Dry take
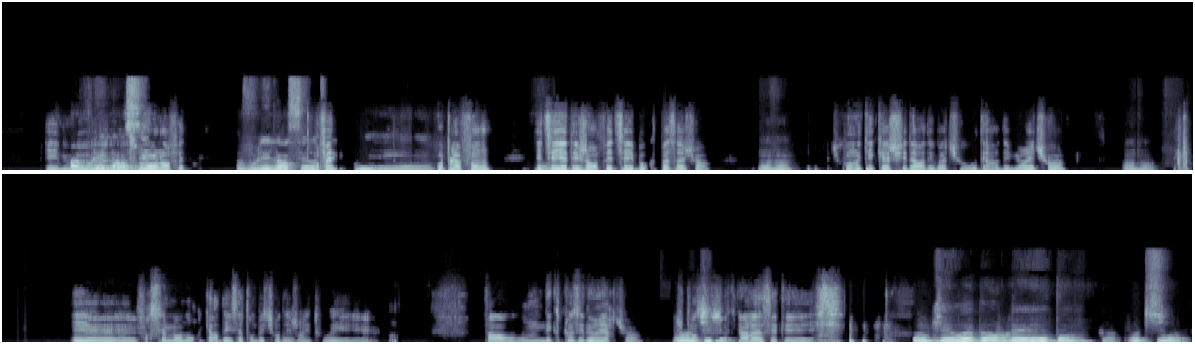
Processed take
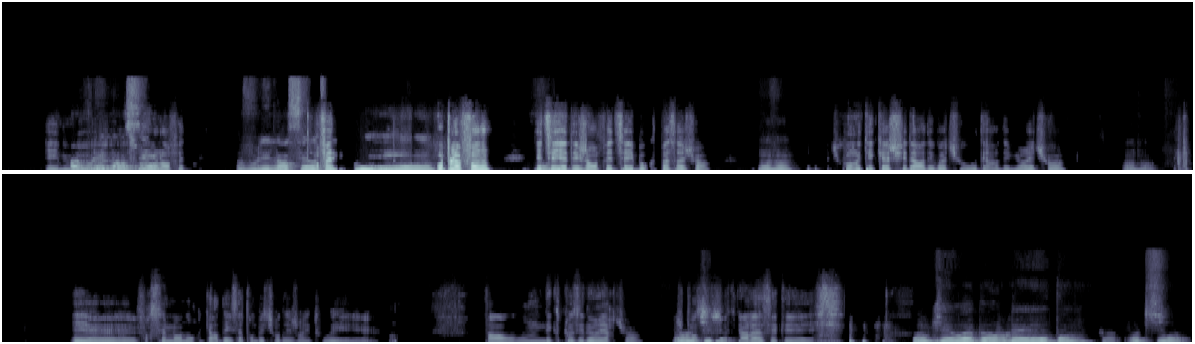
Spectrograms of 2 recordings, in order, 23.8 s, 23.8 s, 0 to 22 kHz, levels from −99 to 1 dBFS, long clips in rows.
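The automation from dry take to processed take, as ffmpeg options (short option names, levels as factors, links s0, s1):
-af "volume=1.26,afade=t=in:st=2.76:d=0.48:silence=0.316228,afade=t=in:st=3.24:d=0.86:silence=0.446684,afade=t=out:st=4.73:d=0.87:silence=0.237137,afade=t=out:st=9.16:d=0.94:silence=0.473151"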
